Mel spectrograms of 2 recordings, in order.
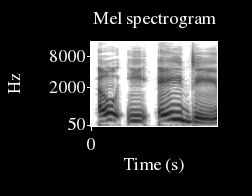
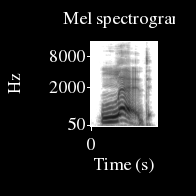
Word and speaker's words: led: please be careful lead l-e-a-d the verb the past tense of that verb is lead l-e-d l-e-d lead has the same pronunciation as the noun form of l-e-a-d lead as a pencil material and lead past tense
